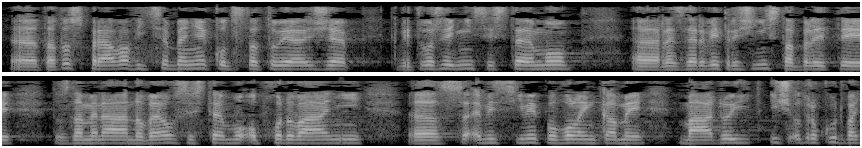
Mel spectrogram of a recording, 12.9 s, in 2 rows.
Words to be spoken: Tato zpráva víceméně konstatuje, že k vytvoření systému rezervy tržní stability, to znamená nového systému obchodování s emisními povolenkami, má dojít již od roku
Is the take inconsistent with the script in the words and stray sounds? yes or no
no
